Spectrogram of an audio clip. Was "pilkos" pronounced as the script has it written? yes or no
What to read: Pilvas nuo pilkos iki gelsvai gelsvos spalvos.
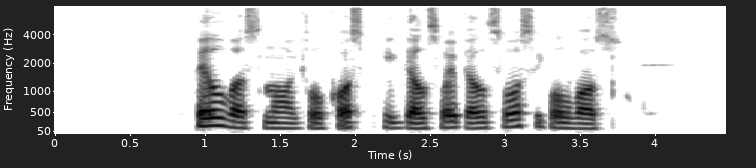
yes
